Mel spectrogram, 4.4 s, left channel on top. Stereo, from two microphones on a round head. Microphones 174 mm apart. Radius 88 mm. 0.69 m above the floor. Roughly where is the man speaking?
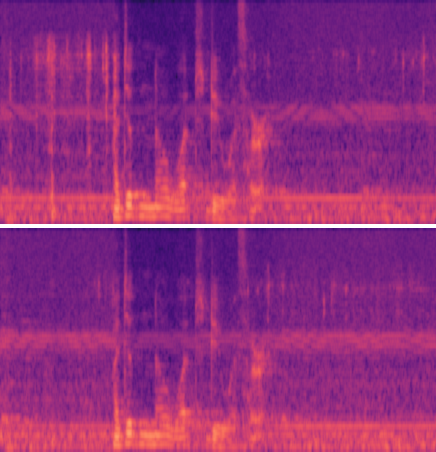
Centre.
